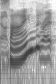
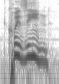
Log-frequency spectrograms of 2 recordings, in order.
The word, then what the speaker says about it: cuisine: Q-U-I-S-I-N-E. – Q-U-I-S-I-N-E. – How do you say that word? Write it down. – Quassign? – Write it down.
